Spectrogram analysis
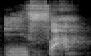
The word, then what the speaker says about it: Ifa: Yorubas call it Ifa. So don't tell me that it's only pronounced Fa.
